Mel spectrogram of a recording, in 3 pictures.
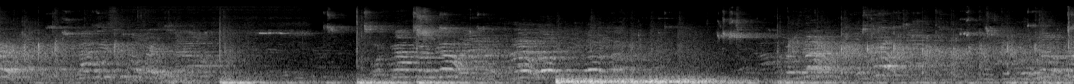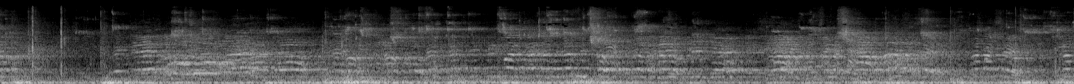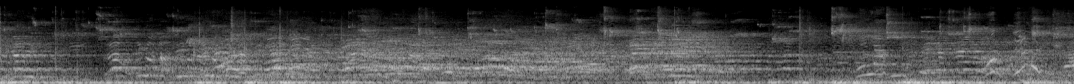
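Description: A basketball bouncing on a gym's wooden court among the shouting voices of players and spectators. A low rumble lasts about two seconds, some six seconds in.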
